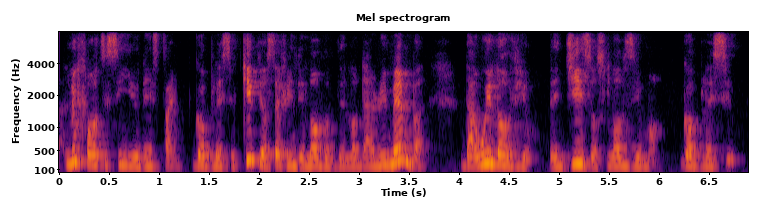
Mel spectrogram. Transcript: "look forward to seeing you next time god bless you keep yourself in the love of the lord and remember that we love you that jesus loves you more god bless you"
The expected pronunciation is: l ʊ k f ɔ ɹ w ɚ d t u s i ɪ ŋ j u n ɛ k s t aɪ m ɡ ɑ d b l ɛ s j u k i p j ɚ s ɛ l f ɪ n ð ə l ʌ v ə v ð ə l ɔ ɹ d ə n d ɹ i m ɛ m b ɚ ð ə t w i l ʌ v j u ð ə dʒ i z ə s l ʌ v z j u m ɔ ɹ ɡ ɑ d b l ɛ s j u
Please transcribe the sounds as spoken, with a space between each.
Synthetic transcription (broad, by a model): l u k f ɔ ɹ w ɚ t u s i j u n ɛ k s t aɪ m ɡ ɑ d b l ɛ s j u k i p j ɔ s ɛ l f ɪ n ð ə l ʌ v ə v ð ə l ɔ d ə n ɹ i m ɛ m b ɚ ð ə t w i l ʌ v j u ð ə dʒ i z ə s l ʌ v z j u m ɔ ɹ ɡ ɑ d b l ɛ s j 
